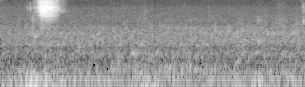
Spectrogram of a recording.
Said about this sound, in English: a little bit of a traffic snarl here. All the people so worried about getting to work on time, trying jockeying for position. it's like uh, the horse race, right?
